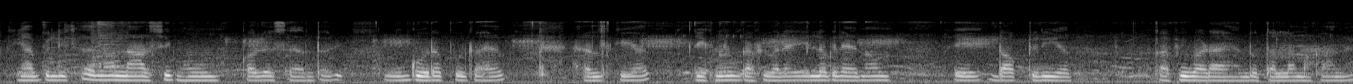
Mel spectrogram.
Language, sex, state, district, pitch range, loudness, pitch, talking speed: Bhojpuri, female, Uttar Pradesh, Gorakhpur, 180-195 Hz, -18 LUFS, 190 Hz, 140 wpm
